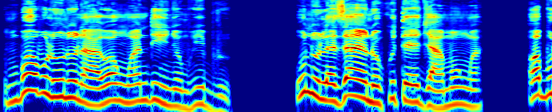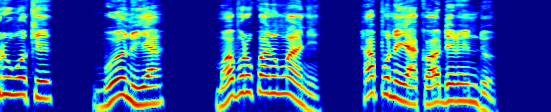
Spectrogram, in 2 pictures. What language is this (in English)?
Igbo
